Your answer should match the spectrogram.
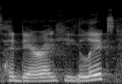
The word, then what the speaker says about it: Hedera helix: the correct way to say it obviously is Hedera helix, which is an English ivy. So for those that are viewing my um my channel for the first time for my videos, I always talk about Hedera helix.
